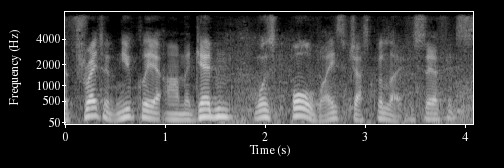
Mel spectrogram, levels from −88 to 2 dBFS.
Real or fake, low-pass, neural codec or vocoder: fake; 7.2 kHz; codec, 16 kHz, 1.1 kbps, Voila-Tokenizer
